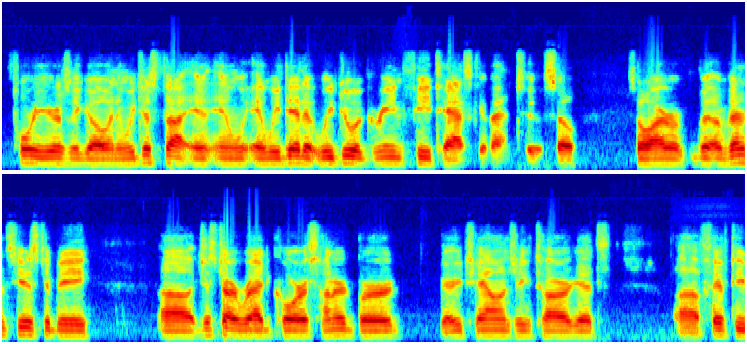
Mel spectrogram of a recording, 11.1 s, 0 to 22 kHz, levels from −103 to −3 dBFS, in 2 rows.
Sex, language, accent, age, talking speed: male, English, American, 50-69, 210 wpm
